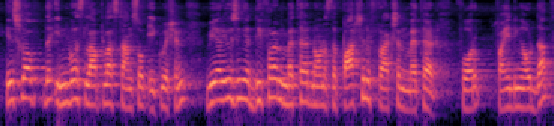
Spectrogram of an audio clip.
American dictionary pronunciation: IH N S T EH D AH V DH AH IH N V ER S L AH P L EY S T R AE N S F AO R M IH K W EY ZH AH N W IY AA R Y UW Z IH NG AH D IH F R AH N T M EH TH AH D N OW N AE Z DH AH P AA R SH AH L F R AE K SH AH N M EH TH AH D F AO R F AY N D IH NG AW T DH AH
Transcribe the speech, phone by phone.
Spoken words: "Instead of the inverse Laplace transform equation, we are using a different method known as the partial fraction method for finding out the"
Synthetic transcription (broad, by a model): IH N S T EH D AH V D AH IH N V ER S L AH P L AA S T AE N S AO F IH K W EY SH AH N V IY AA R Y UW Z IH NG AH D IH F R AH N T M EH T AH D N OW N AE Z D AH P AA R SH AH L F R AE K SH AH N M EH T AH D F AO R F AY N D IH NG AW T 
